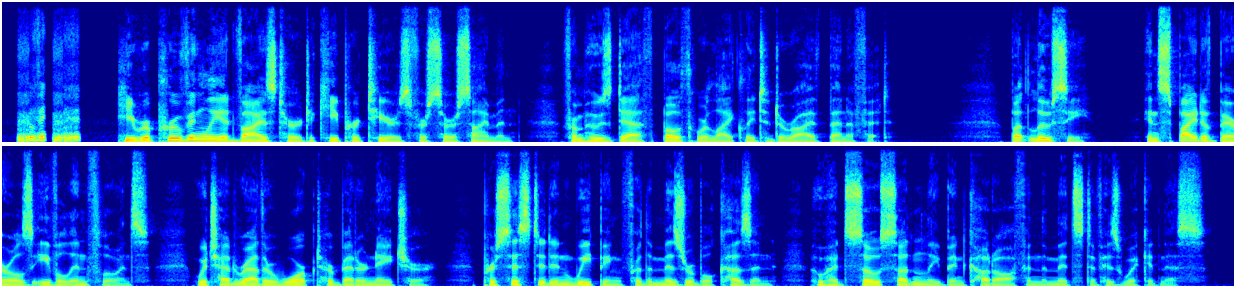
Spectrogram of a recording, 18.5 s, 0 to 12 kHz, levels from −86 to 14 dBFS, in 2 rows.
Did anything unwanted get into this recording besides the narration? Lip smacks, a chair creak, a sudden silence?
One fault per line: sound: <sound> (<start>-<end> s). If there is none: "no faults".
sound: laugh (0.1-0.6 s)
